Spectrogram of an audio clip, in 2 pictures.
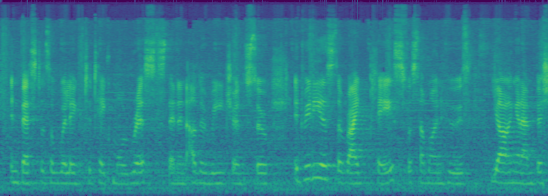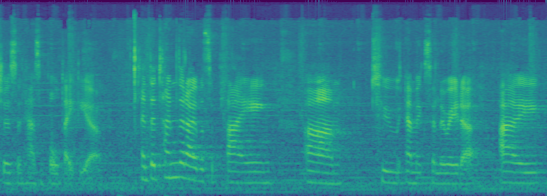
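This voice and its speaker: Over music in the background and audible room echo, a woman speaks at a moderate pace with a medium pitch and fairly even intonation. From Kenya and South Africa. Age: 20s. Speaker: startup founder, business student. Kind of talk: interview testimonial.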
